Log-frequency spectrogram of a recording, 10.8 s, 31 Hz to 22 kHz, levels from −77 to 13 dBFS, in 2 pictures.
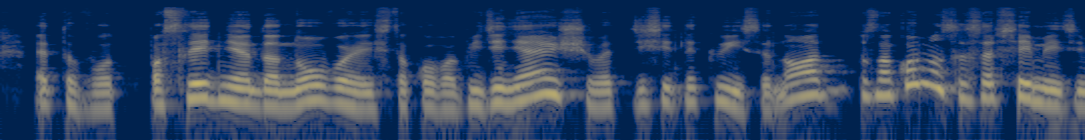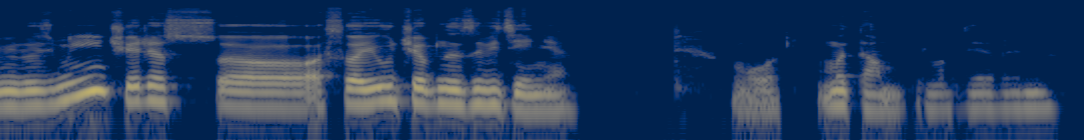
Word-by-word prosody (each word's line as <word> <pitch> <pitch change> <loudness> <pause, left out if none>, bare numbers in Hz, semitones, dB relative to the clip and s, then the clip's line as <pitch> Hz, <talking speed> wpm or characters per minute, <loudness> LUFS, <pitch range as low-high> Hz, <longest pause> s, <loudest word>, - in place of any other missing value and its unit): Это 170 -1 -4
вот 140 0 -6
последнее, 190 +2 +4
да, 155 -1 +3
новое 170 0 +2
из 140 0 -5
такого 150 -2 -4
объединяющего- 180 - +1
это, 150 0 -5
действительно, 180 +3 -6
квизы. 160 -8 -4
Но, 225 +4 +1
а 260 - +4 0.2
познакомилась 325 - +2
я 220 - -2
со 220 +1 0
всеми 220 -5 +2
этими 155 0 0
людьми 195 - +3
через, 190 -4 -3
э, 145 -1 -1
свои 170 0 +2
учебные 175 -3 0
заведения, 140 -5 -5 0.8
вот - - -13 0.2
мы 155 - -3
там 130 -2 -12
вот 135 0 -19
делаем. 140 +1 -14
165 Hz, 160 wpm, -23 LUFS, 145-195 Hz, 0.8 s, последнее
